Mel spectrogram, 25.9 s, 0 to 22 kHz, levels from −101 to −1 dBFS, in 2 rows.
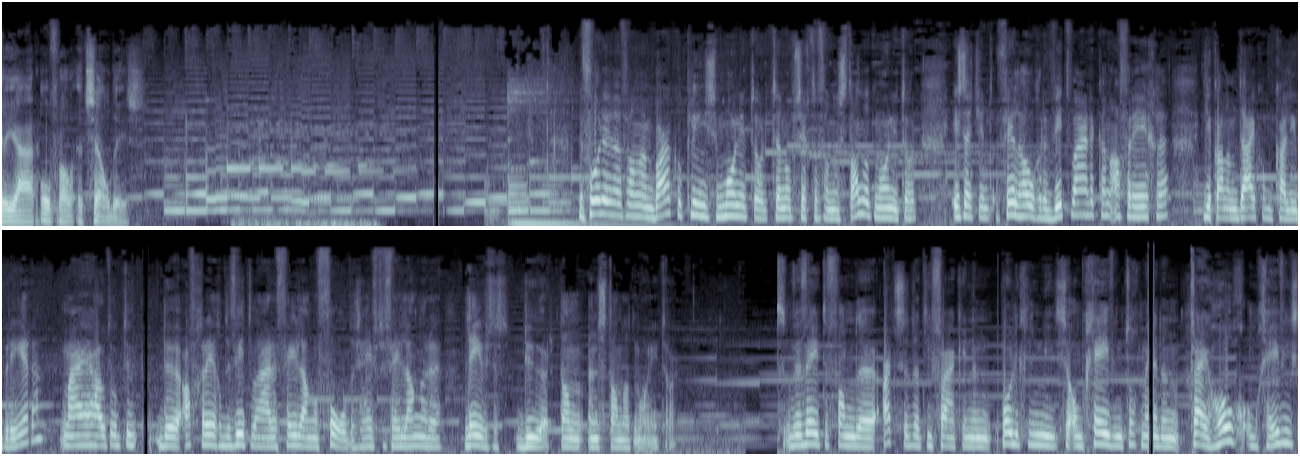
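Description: From 2.14 to 3.0 s, a clock-matching stage likely made a drift correction step, speeding playback about 5.3%, so the sound jumps roughly 90 cents sharp, then snaps back. Separately encoded pieces were joined untrimmed, leaving encoder delay and padding: a gap at a join of about 53 to 54 ms opens at 4.32, 14.37 and 24.42 s, every 10 s, with smeared edges.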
